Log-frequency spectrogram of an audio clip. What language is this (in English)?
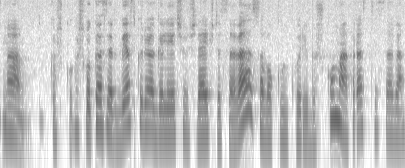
Lithuanian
